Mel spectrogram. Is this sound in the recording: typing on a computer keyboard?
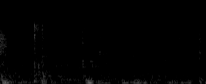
yes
